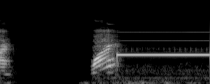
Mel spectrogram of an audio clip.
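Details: Baofeng BF888S handheld radio after a mistaken update writing empty channel data: short noise burst, then a steady high-pitched squeal on all channels; programming corrupted, cannot be rewritten by stock software or CHIRP.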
